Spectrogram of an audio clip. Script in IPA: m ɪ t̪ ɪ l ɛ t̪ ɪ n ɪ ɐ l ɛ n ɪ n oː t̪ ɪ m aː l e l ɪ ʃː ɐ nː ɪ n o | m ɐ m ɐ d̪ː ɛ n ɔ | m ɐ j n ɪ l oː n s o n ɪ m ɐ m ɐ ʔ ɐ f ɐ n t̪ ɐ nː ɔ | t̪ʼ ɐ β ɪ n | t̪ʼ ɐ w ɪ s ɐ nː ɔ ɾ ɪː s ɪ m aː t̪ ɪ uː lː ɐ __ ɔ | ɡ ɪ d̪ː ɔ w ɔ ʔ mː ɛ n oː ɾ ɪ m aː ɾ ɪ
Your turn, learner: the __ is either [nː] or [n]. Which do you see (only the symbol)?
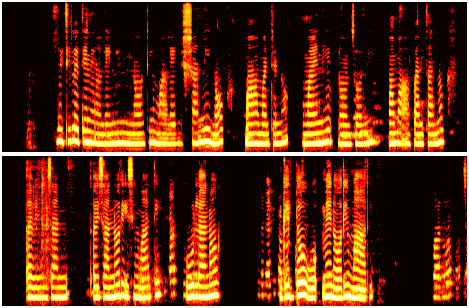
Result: n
